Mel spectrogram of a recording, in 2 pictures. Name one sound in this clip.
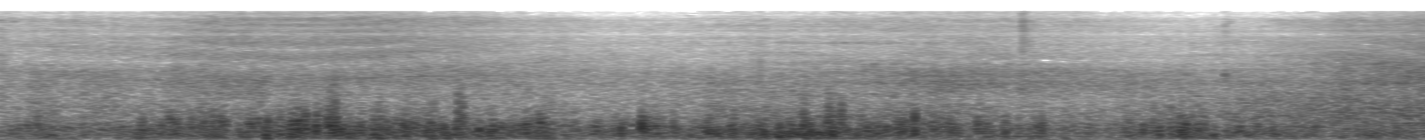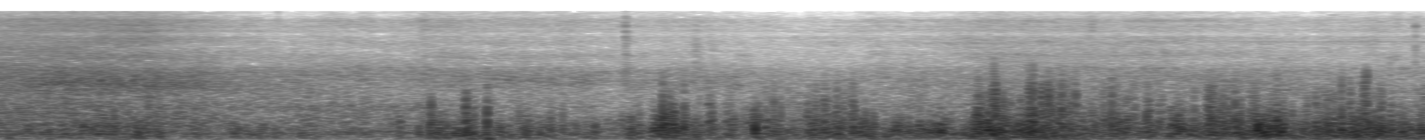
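Cars drive past on a street.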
